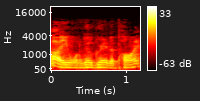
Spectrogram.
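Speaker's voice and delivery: Australian-accented voice. Speakers trade accents, offering to grab a pint, in an australian accent. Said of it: "that was Australian".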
